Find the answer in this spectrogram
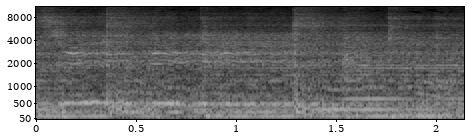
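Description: A man sings an Italian pop love song live into a handheld microphone. The backing music has a steady beat and is amplified through PA speakers in the room.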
